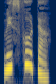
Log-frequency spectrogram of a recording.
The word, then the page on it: ವಿಸ್ಫುಟ: visphuṭa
